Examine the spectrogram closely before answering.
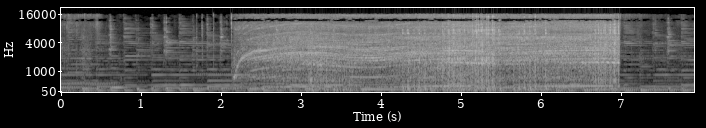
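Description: Electric hand mixer beating cake batter: the motor starts about two seconds in and runs for about five seconds with a whine that wavers in pitch, then cuts off suddenly near the end.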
